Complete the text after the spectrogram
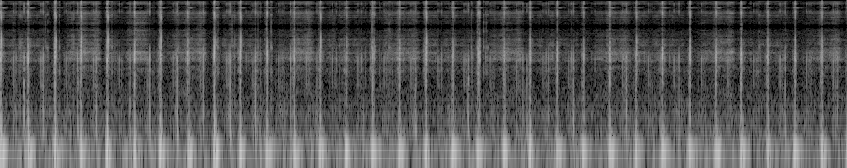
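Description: Tyres roll and bump steadily over a rough dirt trail.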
